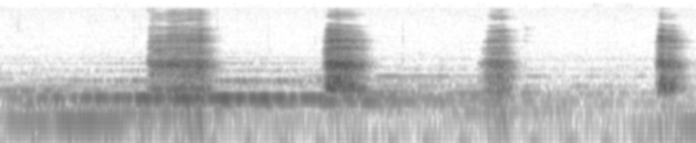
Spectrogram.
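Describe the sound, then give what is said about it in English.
A non-human voice simulates breathing with four sharp, gasping inhalations spaced about two seconds apart, fairly loud over a steady low background hum. “Ah, do you want me to simulate breathing?”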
